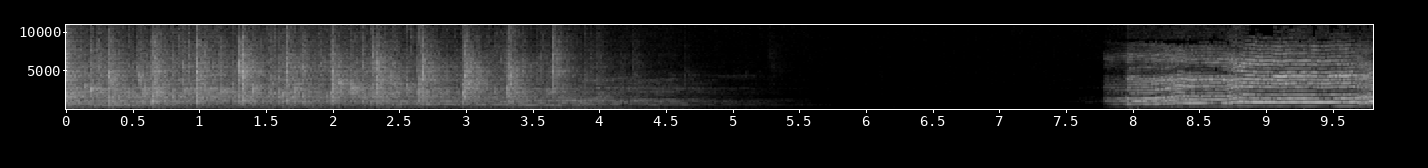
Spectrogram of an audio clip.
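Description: A group claps in a steady, even rhythm over a sustained tonal backdrop, the claps fading out after about five seconds; after a short silence, loud sustained harmonic tones start.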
